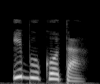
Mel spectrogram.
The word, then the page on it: ibukota: Indonesian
